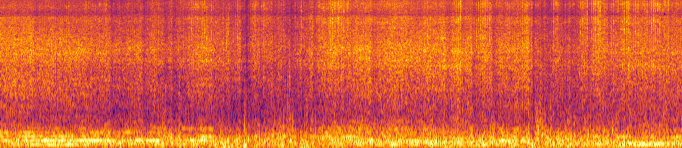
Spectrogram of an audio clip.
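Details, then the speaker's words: Revived neglected riding mower with new belt fitted, mowing the backyard: steady low drone holding even speed while cutting, no misses, knocks or surging; running good and mowing evenly. "I reckon if I get a year out of this thing then that'll be worth it but it seems to be running good and mowing good it mows evenly"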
